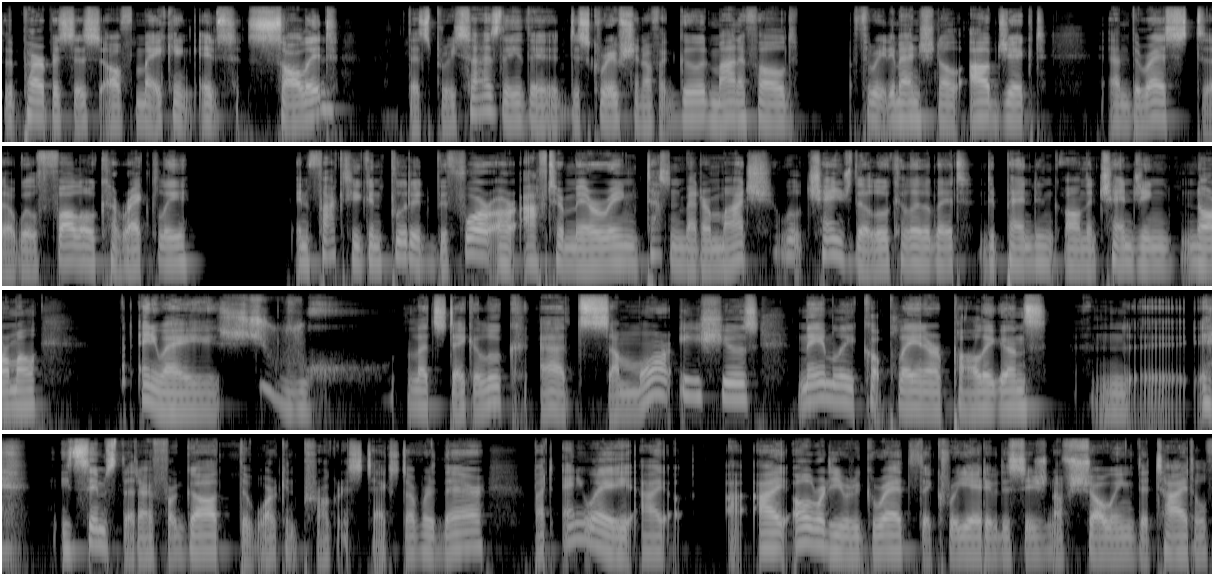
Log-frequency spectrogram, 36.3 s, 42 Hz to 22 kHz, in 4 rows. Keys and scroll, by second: 19.3 s, 21.5 s, 29.3 alt+g, 30.9 s, 31.6 g, 33.1 shift+z, 34.0 s, 35.6 shift+z.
